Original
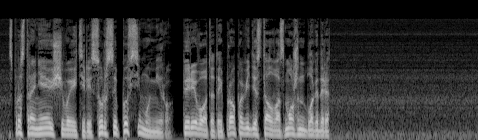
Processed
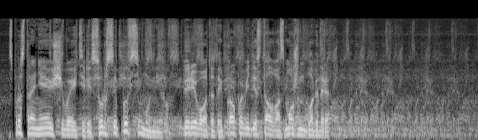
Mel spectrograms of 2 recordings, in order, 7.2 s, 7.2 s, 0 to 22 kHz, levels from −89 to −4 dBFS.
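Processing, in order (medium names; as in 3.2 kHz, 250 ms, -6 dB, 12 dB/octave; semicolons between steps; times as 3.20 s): shuffle delay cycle 985 ms, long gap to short 1.5:1, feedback 58%, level -14 dB; trim +6.5 dB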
